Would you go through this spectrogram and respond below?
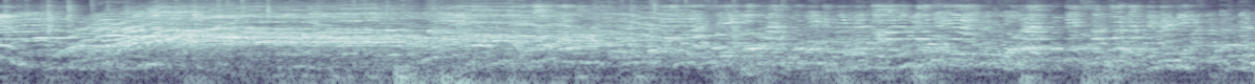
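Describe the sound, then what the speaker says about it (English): Children in a debate audience shout and cheer together loudly and without letup, a dense close crowd din with overlapping young voices. "Stop shouting, we can't understand what are you talking about."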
